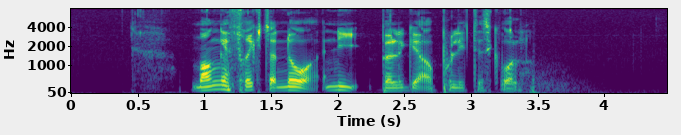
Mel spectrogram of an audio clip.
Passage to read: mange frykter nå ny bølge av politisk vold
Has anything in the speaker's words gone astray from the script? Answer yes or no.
no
